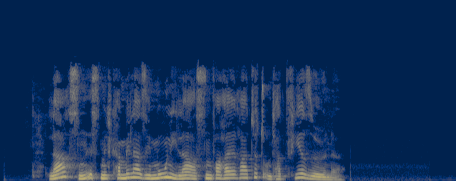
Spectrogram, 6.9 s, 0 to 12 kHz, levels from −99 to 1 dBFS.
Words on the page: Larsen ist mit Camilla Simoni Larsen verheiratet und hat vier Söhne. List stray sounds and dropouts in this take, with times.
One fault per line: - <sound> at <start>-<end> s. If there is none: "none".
none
